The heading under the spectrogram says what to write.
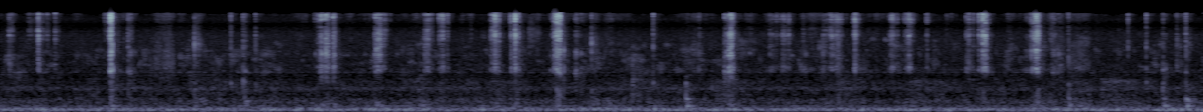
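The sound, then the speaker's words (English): Sharp scissors make repeated quick, crisp snips, trimming fly-tying material to form a tight fly body, in an uneven rhythm over a low steady background hum, with no one talking. “And I'm going to take a sharp scissors and I'm going to start trimming these.”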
